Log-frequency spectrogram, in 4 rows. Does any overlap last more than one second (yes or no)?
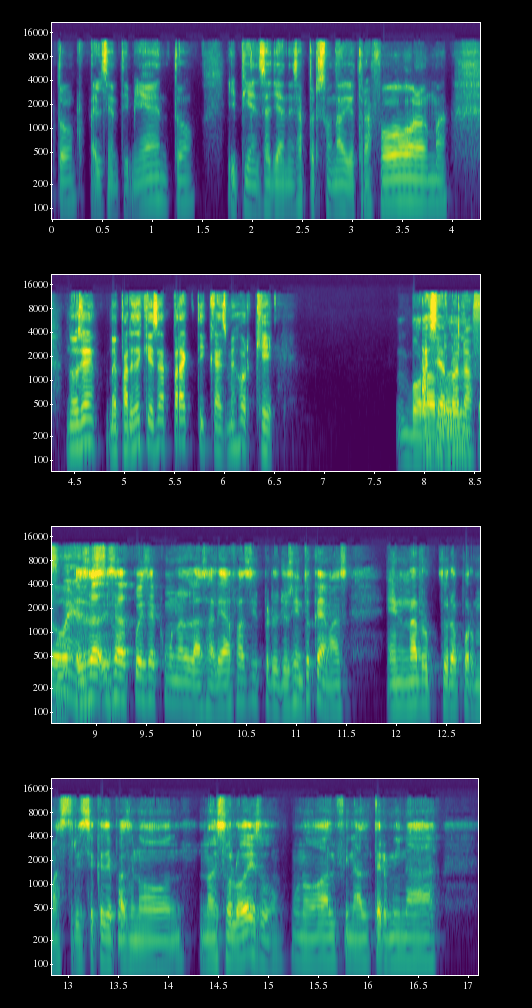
yes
